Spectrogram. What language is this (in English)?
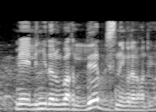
Wolof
